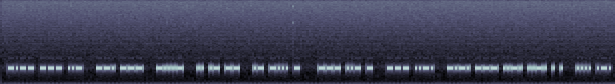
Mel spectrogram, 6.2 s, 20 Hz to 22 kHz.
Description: Morse code, heard as a keyed tone, about 56 wpm, 700 Hz. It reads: YOU GO <BT> IAM ABT OUT OF COFFEE HR
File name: archived / CRSnet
